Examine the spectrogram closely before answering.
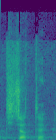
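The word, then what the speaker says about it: dessert: 자, 얘들아 요거 S 두 개 붙었잖아요. 프랑스예요. 디저트예요. 디저트. Desert 이렇게 발음해야 돼요. S가 빠지면 desert가 돼서 사막하게 돼요.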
